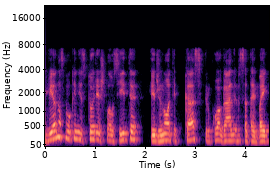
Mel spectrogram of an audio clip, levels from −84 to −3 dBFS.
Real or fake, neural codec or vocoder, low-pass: real; none; 7.2 kHz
